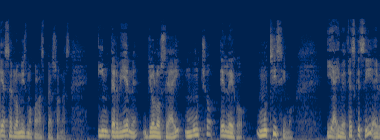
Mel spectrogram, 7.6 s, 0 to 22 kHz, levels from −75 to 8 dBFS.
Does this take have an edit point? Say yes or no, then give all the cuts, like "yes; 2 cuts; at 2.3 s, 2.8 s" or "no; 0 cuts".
no; 0 cuts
